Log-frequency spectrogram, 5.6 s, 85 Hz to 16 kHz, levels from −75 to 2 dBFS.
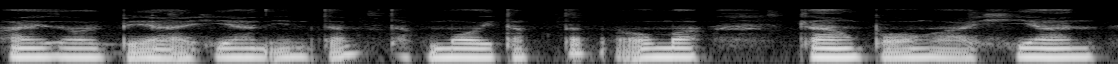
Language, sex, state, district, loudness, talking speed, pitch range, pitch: Mizo, female, Mizoram, Aizawl, -16 LUFS, 170 wpm, 155-160 Hz, 155 Hz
